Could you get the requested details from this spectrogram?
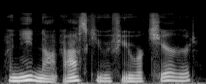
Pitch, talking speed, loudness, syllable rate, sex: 160 Hz, 260 wpm, -17 LUFS, 6.2 syllables/s, female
